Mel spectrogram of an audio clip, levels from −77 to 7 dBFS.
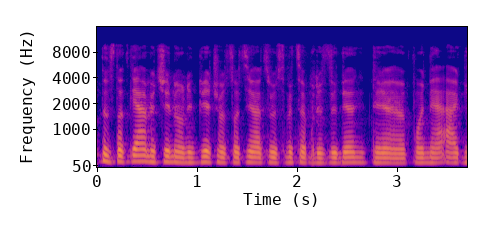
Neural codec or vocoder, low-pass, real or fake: autoencoder, 22.05 kHz, a latent of 192 numbers a frame, VITS, trained on one speaker; 9.9 kHz; fake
